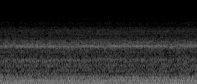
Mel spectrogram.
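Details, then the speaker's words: 2001 Toyota Camry at about 227,075 miles, after replacing 77k-mile spark plugs that caused rough idle and misfire: even, steady idle hum with a faint constant whine and no missing; normal idle, misfire gone. "for a bit this car has 220 7075 miles and I really take care of this car no miss no missing at all"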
